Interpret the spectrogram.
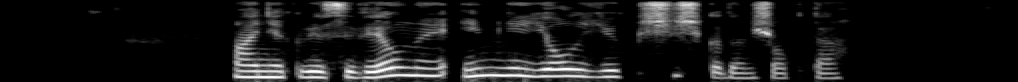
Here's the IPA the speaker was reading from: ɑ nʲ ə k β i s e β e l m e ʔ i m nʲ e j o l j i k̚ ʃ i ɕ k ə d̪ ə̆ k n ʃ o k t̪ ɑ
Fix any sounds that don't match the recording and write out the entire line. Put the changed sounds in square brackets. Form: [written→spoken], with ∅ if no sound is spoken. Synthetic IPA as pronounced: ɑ nʲ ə k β [i→e] s e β e l [m→n] e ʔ i m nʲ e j o l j [i→y] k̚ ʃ i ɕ k ə d̪ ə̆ [k→∅] n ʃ o k t̪ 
